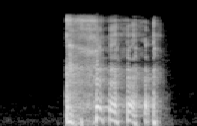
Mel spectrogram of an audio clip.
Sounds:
Laughter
